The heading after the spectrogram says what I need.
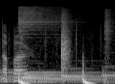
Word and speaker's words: Sabr: You pronounce it Sabr.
